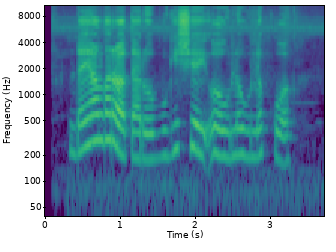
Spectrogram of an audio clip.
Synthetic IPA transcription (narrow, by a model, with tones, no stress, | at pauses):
ndɛ˦jɔ˦ŋɡɔ˦ɾɔ˨ta˨ɾo˨βu˨ɡi˦ʃe˦i˨o˦u˨ne˦u˨ne˦kwɔ˨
